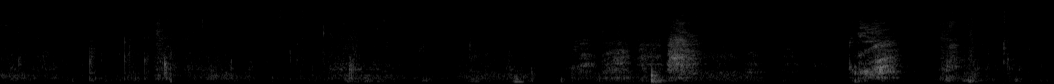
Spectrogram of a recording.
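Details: Indoor pet dog vocalizing in a small room, coaxed to say "I love you" in exchange for a back scratch; scattered snuffly breaths, then two louder drawn-out vocal bursts late on, with a person's voice urging it between sounds.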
